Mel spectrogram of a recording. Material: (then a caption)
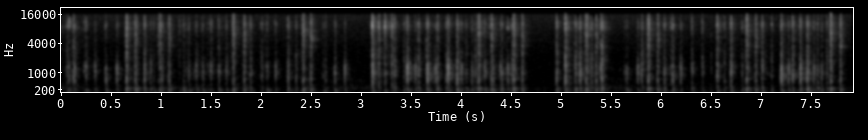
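Plastic. Fingertips type steadily on the plastic keys of a black laptop keyboard, producing a fast run of light, dry clicks and taps with a low thump beneath each one. The typing pauses briefly around the three- and five-second marks, then resumes at the same quick pace.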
